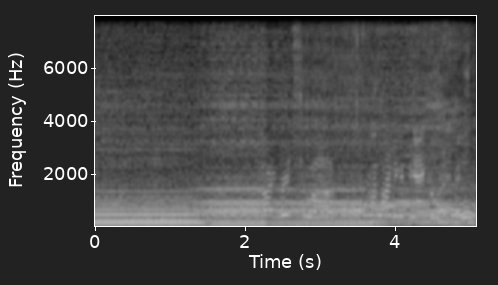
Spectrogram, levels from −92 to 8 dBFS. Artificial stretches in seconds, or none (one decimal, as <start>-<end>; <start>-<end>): 2.7-3.8; 4.2-5.1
